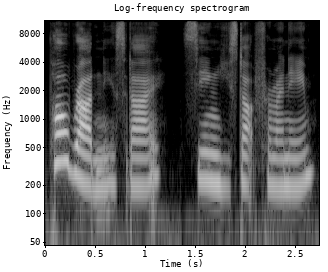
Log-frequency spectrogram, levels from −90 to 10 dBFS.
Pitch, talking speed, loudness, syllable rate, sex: 225 Hz, 220 wpm, -20 LUFS, 4.9 syllables/s, female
